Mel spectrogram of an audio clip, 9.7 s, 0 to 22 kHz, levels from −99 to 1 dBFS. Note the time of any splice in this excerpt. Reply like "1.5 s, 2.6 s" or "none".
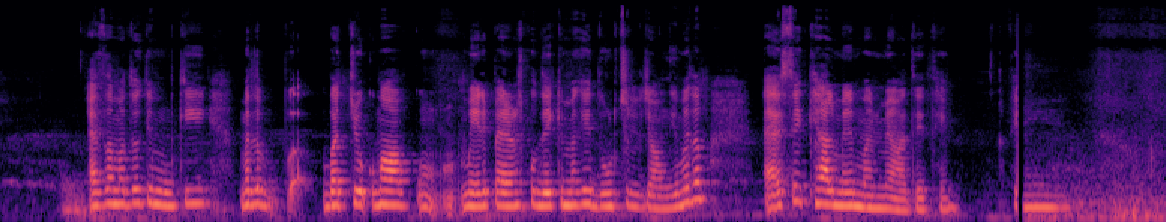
8.4 s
